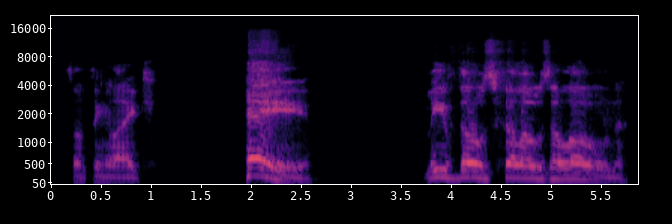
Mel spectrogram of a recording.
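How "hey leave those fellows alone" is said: very loud shouting, louder. Yelling to get the goblins' attention in character: yelling very loudly. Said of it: "I might yell very loudly".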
